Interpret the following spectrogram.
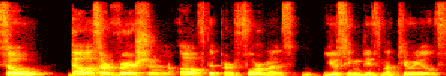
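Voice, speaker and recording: Speaking at a very slow pace, a man has a Spanish accent and a fairly high pitch. His intonation is fairly even, and the background is quiet. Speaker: book artist presenting a project. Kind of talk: Q&A answer in an online talk. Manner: halting, many fillers and repetitions.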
